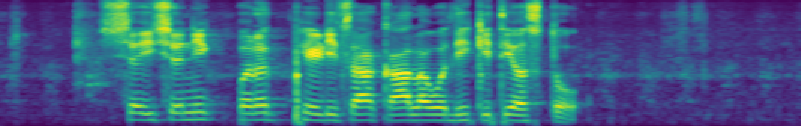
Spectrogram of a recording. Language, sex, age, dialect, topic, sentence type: Marathi, male, 18-24, Standard Marathi, banking, question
